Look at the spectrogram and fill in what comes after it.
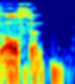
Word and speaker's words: Alston: getting on me because I keep mispronouncing it because I don't have my glasses on. And it looks like Allist, uh, Alliston, but it's Alston.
